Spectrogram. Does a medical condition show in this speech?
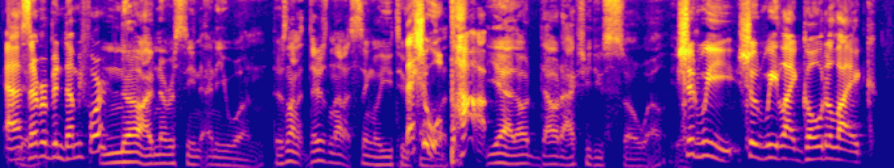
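No.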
